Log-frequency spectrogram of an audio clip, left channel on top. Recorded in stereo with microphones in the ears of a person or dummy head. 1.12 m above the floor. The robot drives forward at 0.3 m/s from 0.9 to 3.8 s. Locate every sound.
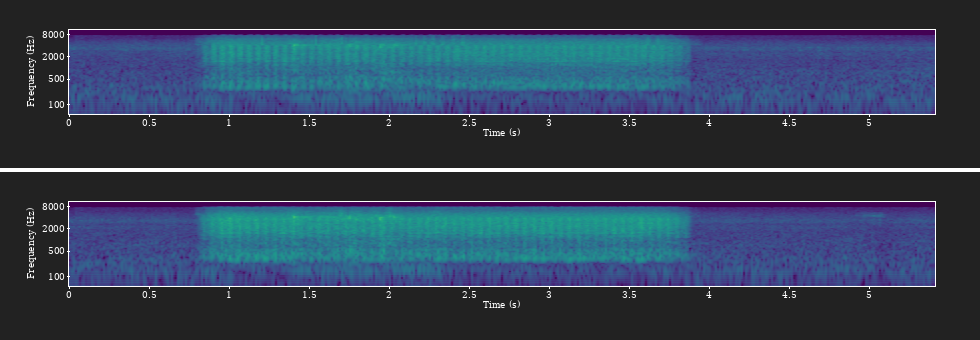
1.4 s a dropped coin: 20° right (ahead or behind), 0.6 m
